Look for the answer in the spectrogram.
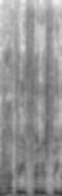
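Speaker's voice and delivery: high-pitched, incredulous retort; incredulous question. Retold or imitated. Friend questioning cellmate about the shoes, incredulous. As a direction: ask it in high disbelief.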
